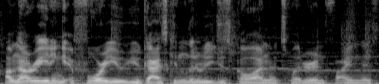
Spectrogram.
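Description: A young man doing casual, slangy reaction commentary and read-along, expressive and given to drawn-out exclamations. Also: on the low side. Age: young adult. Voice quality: slangy, informal. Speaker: YouTube reaction host. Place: small indoor room at home.

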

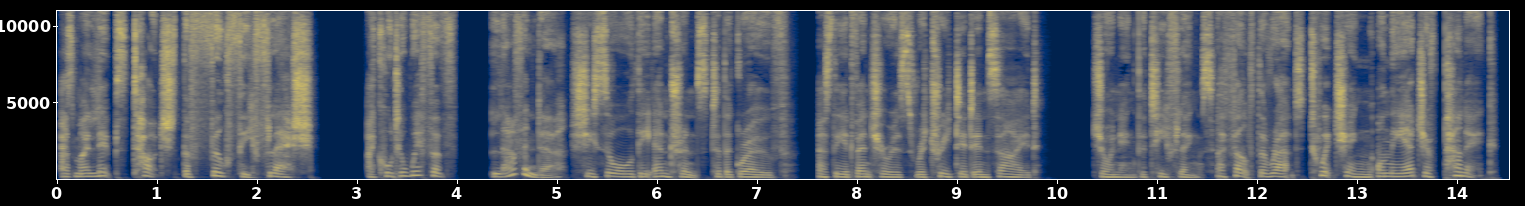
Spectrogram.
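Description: An actress playing a posh female adventurer from a video game, narrating her deeds with a husky voice in a posh English accent. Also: fairly low pitch, unhurried, no echo, studio quality. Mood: measured. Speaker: player character voice. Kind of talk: game voice lines, first-person narration.

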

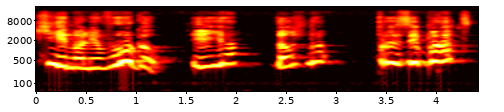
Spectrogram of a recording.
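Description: A sooty old saucepan that laments how it has been neglected. The voice is high and drags slowly through each plaintive phrase, in the manner of a Soviet children's radio play. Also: female voice, expressive, a little mellow, heavily acted. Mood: tearful, self-pitying. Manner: plaintive, lamenting, drawn-out delivery. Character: old sooty cooking pot, tearful and aggrieved.

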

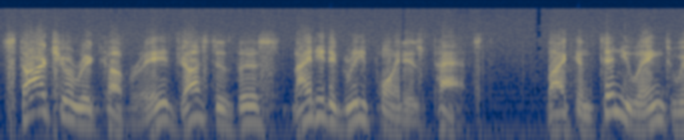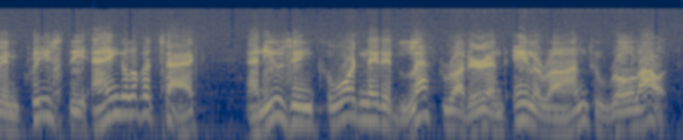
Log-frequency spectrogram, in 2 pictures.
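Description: A man reading scripted 1940s training film narration in a measured, instructional, clearly enunciated manner. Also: medium pitch, big pitch swings, fairly bright tone. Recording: dull, band-limited vintage film soundtrack.

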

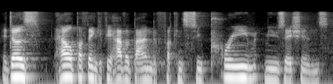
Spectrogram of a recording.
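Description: Casting: male English podcast host, enthusiastic and sweary, halting casual delivery, muffled lo-fi recording. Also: mid-range voice, steady tone. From born in London, grew up in Leeds, Yorkshire. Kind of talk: casual music review chat. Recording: dull lo-fi audio.

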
